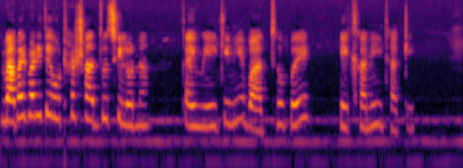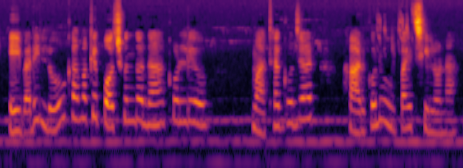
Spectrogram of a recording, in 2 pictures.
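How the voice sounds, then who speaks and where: Woman acting a plaintive, high-voiced widowed mother. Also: moderate pace, background noise, natural voice. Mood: sorrowful, resigned. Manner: plaintive, subdued, hesitant. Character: grieving impoverished young widowed mother, meek and resigned. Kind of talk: dramatised audio detective story.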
